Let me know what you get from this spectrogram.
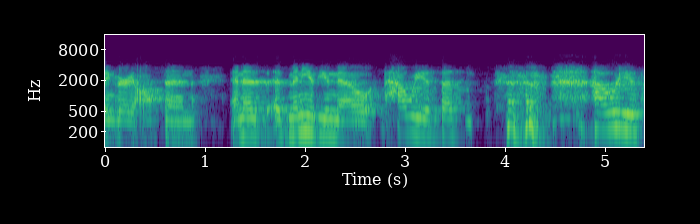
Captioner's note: laughs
